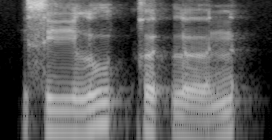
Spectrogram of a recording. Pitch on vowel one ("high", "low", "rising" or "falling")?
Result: low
